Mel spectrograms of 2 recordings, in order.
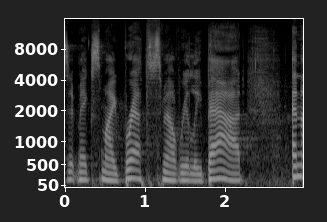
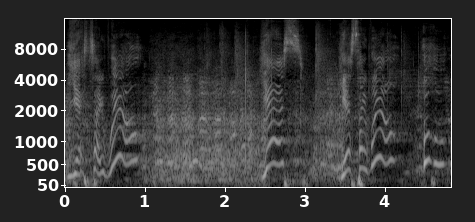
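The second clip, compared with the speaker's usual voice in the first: put-on very high, excited little-boy squeal; squealing giddy boyfriend. Crybaby boyfriend squealing yes to his girlfriend, giddy. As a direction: squeal yes like a thrilled toddler. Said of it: "boyfriend's eager reply to the bribe".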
